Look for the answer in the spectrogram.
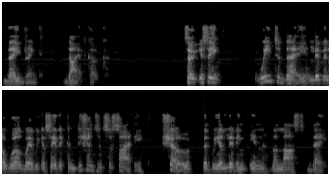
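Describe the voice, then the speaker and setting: A man's voice: on the low side, animated, takes it slowly, slightly rough. A man preaching a sermon as a pastor, emphatic, with wry asides. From Britain. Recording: dull lo-fi sermon recording.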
